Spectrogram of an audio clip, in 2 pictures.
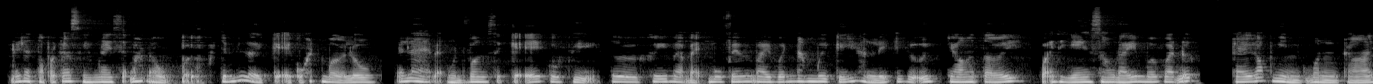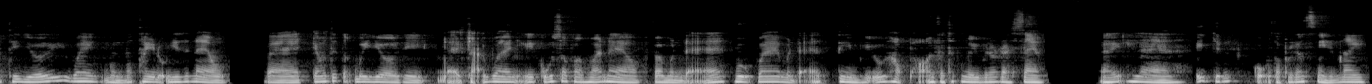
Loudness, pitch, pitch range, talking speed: -20 LUFS, 115 Hz, 100-125 Hz, 245 wpm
